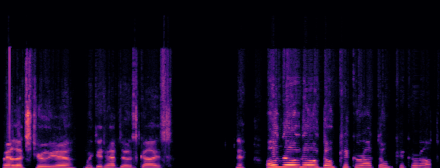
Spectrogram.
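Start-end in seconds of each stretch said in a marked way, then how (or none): 4.0-6.5 high-pitched hammed-up plea, loud at first then easing; mock pleading. Mimicking guys who begged to keep her, mock pleading. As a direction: imitate panicky defenders, pitched well up.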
